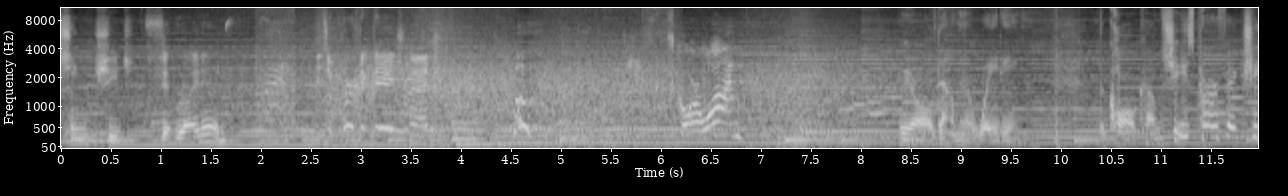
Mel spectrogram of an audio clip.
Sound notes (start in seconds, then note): 4.6 volunteer cheering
